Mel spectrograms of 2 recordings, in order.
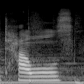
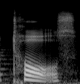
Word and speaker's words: Towles: about this is table for two by Amore towels did I say his name right tows oh amore to TOS I was almost close Amore tolls right TOS tolls table for two by Amore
